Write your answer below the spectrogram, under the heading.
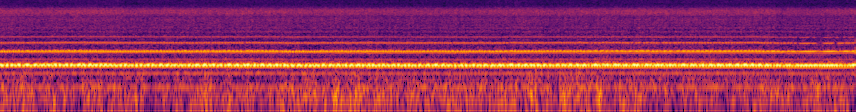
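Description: Micro FPV quadcopter's electric motors and propellers whining at a steady pitch in cruising flight, over a rough rush of air.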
